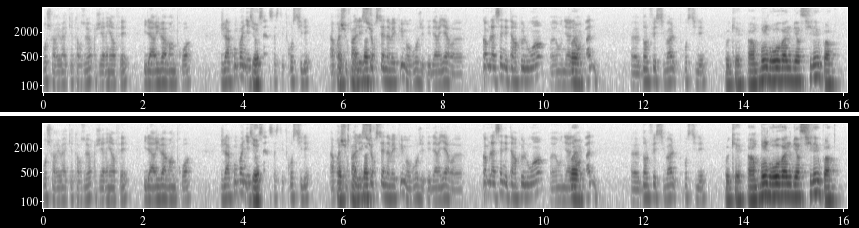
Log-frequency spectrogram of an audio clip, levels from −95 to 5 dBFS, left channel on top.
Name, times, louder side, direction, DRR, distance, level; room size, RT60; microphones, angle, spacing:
voice 1, 0.0-1.7 2.0-3.0 3.6-5.3 5.7-8.4 8.8-11.1 11.8-13.3, equal, 10° right, 0.8 m, -41 dB
voice 2, 5.9-6.6 10.5-10.8 13.7-15.9, right 4 dB, 75° right, 0.7 m, -28 dB
11.0 x 4.7 x 4.7 m
head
